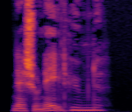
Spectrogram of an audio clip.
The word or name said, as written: nationalhymne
